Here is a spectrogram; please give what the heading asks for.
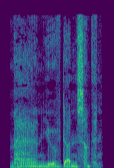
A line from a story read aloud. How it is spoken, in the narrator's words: he purred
